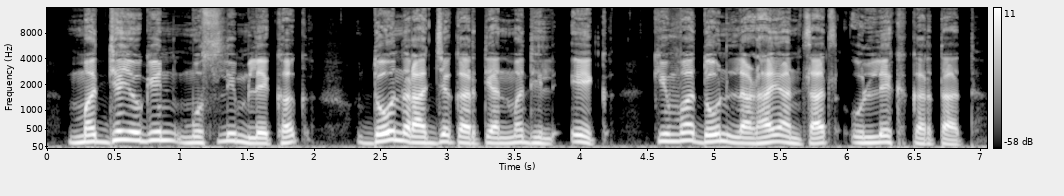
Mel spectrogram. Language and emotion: Marathi, neutral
